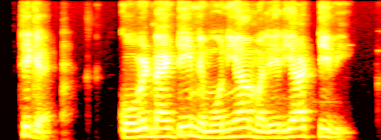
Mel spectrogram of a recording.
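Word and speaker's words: pneumonia: हूं social awareness ठीक मोनिया निमोनिया में पीस साइलेंट होता है ठीक है पूरा लिख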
